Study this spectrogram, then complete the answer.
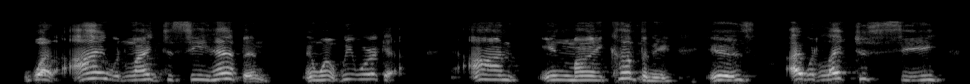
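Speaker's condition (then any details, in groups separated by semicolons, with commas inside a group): Cerebral palsy; spastic type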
